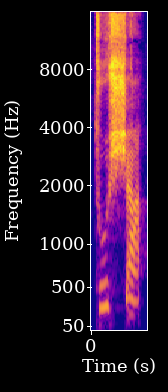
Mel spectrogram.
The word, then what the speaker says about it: Tuscia: This is pronounced Tuscia, and Tuscia is precisely this territory, this region south of Tuscany in Italy, where I live now, between Florence and Rome.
